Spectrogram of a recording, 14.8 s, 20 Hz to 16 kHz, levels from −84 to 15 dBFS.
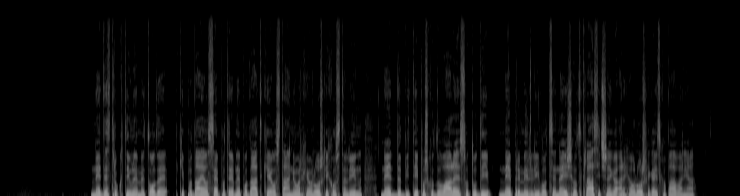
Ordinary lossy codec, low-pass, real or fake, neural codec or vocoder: none; 14.4 kHz; real; none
